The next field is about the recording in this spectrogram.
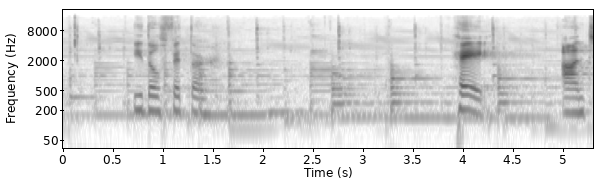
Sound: speaks in foreign language

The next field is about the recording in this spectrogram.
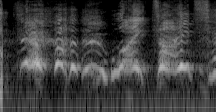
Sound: Tingle laughs

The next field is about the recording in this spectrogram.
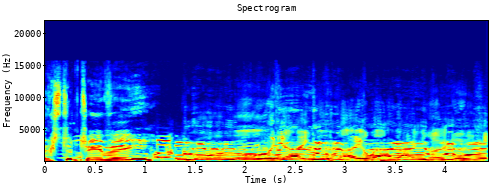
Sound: babbling

